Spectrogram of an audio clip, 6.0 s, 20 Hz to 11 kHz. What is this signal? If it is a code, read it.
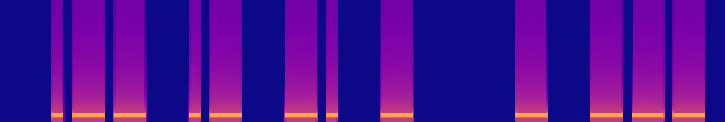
Morse code, heard as a keyed tone, about 14 wpm, spaced as for 12 wpm, 700 Hz. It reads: WANT TO
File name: Morsekurs / Witze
